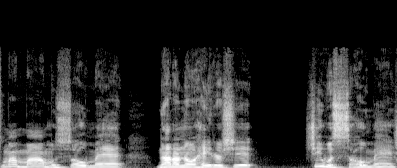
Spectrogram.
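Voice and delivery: ordinary talk

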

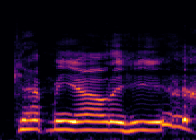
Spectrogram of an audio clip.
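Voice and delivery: high, slow pleading monkey. Retold or imitated. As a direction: whine it like a trapped monkey. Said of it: "Monkey going".

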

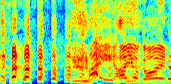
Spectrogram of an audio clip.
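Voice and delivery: high, loud Irish greeting; Irish accent. Retold or imitated. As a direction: sing out a lilting Irish hello. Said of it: "Is that Irish, too?".

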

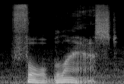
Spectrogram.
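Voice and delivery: plain reading voice

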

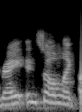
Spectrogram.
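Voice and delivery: usual speaking voice

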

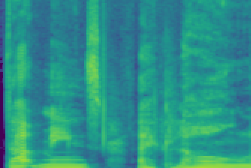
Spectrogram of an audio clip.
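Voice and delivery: usual speaking voice

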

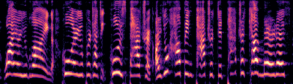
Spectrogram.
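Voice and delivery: loud, high volley of questions; screamed interrogation. Retold or imitated. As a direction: act out cops yelling accusations. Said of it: "They're all screaming now".

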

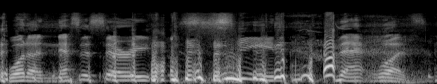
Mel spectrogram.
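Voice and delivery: laughing through words. Real, not acted. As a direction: laugh while saying it. Laughing at the script.

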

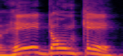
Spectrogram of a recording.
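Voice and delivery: slow, stretched Scottish Shrek quote; Scottish accent. Shown as a demonstration. Host showing co-host a Scottish accent, hammed-up Scottish. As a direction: put on a cartoonish Scottish accent. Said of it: "your best Scottish accent".

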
